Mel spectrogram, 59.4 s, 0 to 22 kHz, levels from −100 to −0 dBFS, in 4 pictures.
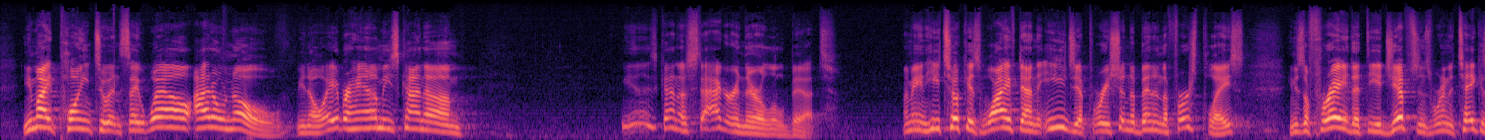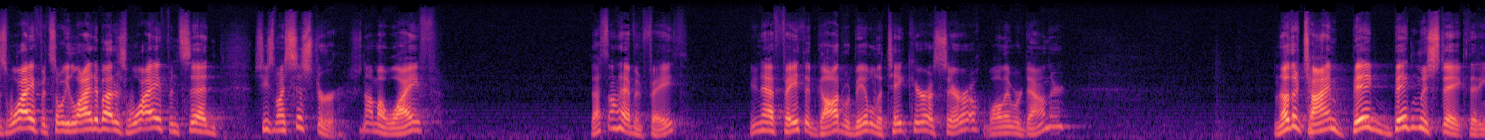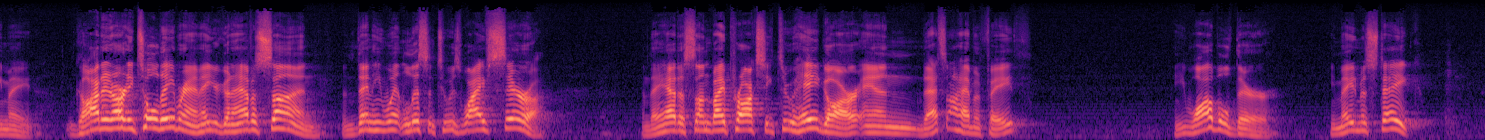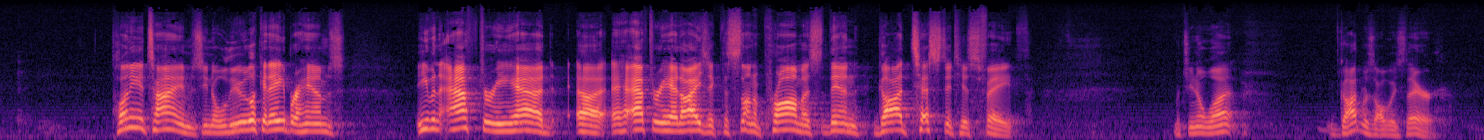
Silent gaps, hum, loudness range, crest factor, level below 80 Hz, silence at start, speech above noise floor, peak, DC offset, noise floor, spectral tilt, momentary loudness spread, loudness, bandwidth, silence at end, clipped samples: none; none; 11 LU; 24 dB; -70 dBFS; 0.25 s; 43 dB; -4 dBFS; under 0.1%; -68 dBFS; -3.5 dB/octave; 16 LU; -25 LUFS; 17.5 kHz; 0.5 s; under 0.1%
